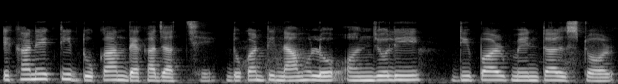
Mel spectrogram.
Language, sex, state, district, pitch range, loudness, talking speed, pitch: Bengali, female, West Bengal, Cooch Behar, 185-205 Hz, -15 LUFS, 115 wpm, 195 Hz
